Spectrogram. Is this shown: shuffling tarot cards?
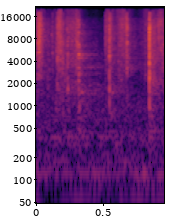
yes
